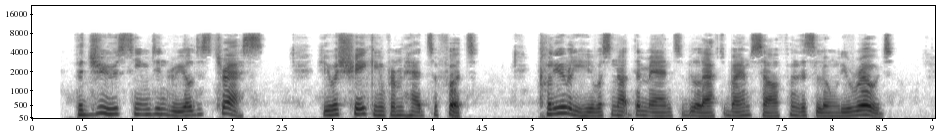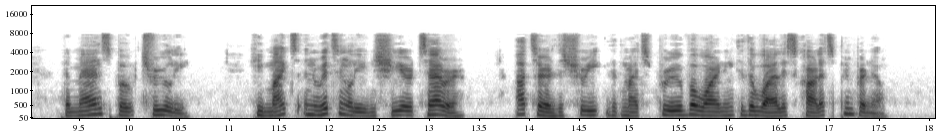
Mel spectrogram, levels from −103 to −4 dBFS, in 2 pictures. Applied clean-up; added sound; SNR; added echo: none; none; none; none.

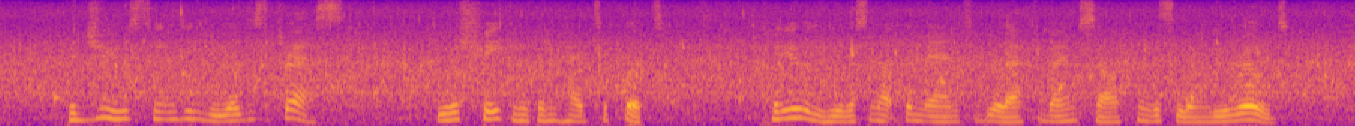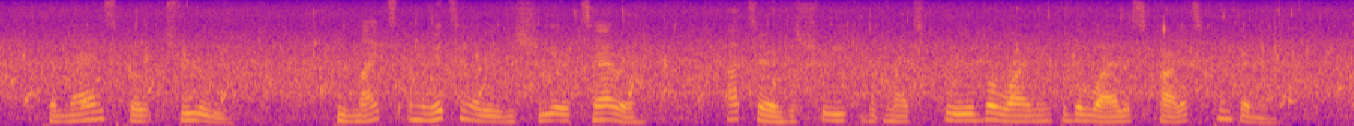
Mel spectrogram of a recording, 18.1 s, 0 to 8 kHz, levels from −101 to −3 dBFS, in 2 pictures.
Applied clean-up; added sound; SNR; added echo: none; Stream; 3 dB; none.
